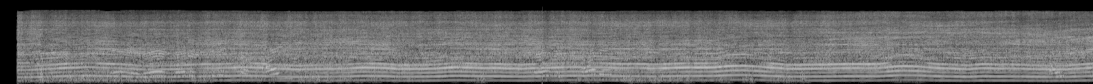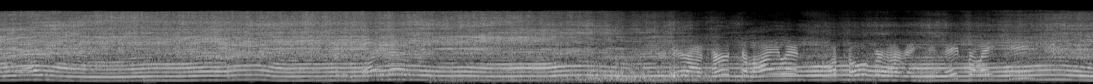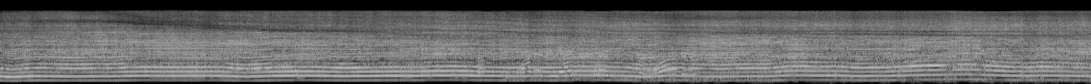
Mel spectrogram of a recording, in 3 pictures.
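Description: Gasoline chainsaw running under load while cutting through thick lake ice, its engine pitch rising and falling in a slow, repeated rhythm as the bar is worked through the cut. Around two-thirds of the way through, the pitch swoops quickly up and down a few times.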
